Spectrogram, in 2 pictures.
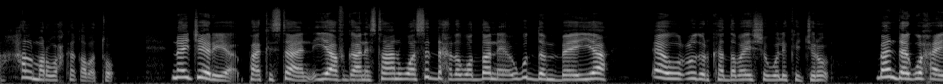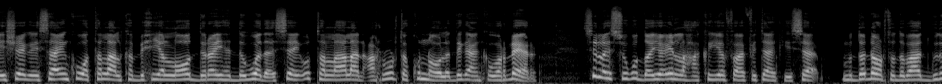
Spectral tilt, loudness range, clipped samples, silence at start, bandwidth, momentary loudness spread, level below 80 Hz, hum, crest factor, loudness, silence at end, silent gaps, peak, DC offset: -4 dB/octave; 2 LU; under 0.1%; 0 s; 15.5 kHz; 8 LU; -64 dBFS; none; 18 dB; -25 LUFS; 0 s; none; -6 dBFS; under 0.1%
